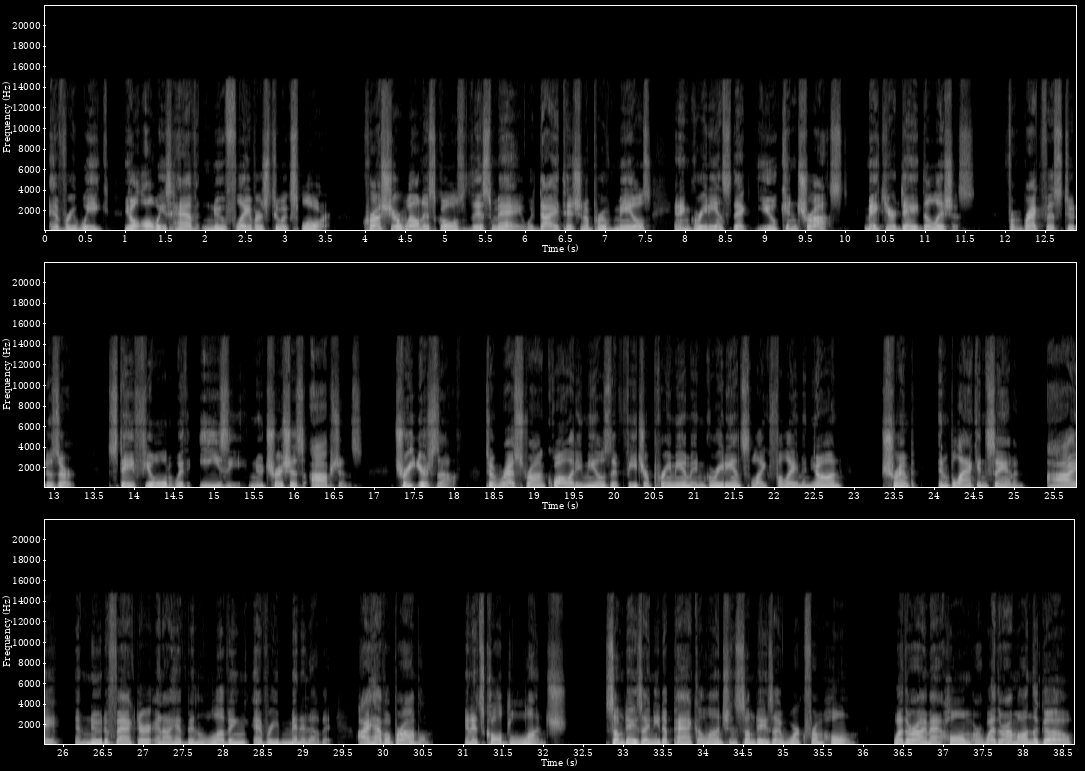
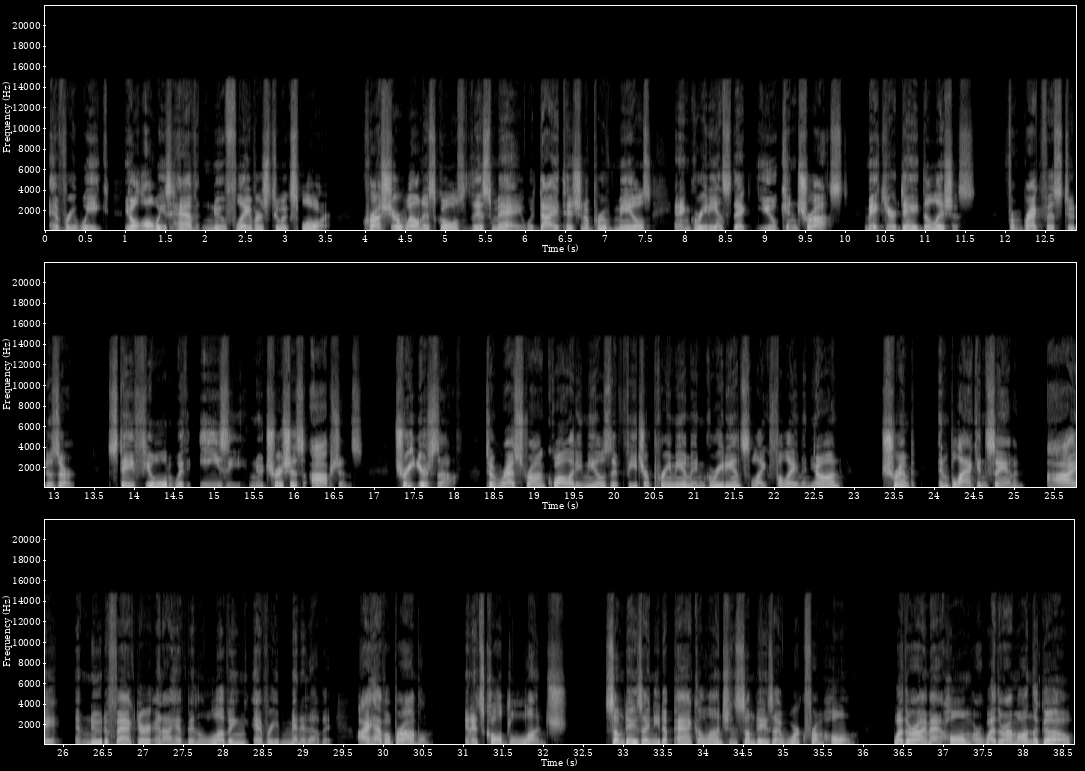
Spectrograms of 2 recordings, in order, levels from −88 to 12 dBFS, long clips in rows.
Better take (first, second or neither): first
